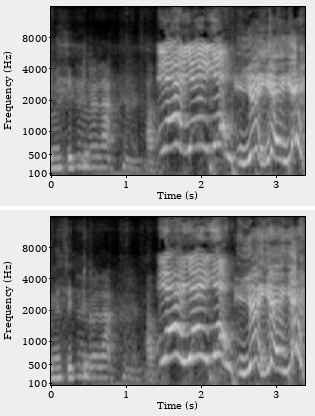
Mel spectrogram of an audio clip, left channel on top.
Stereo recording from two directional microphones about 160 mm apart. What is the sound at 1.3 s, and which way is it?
A child's voice, 25° right (ahead or behind).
